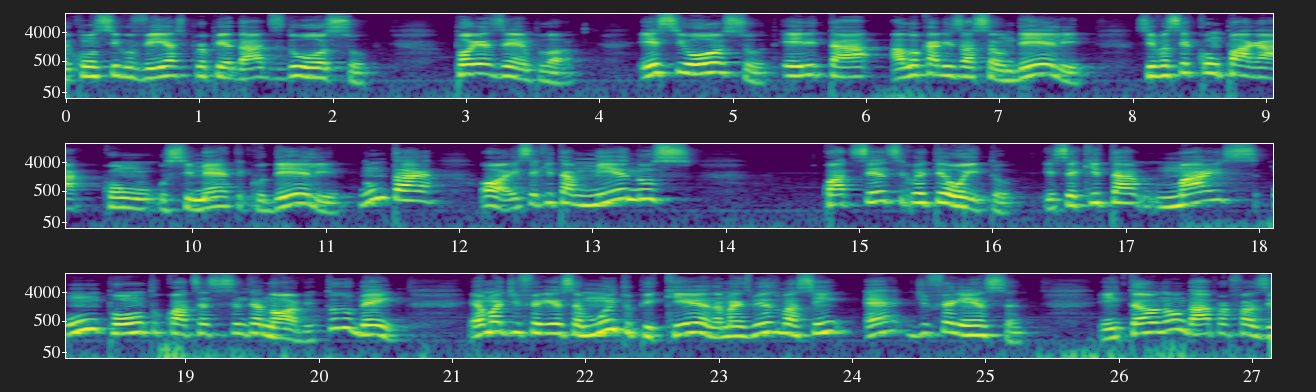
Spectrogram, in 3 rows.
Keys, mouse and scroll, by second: 0.1 right click, 1.2-1.5 scroll up 4, 2.5-3.2 scroll up 12, 10.4 right click, 16.7 right click, 25.9 right click, 26.7 right click.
